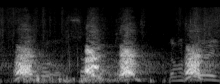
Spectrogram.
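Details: Armani, a 15-month-old Rhodesian Ridgeback confronting a wild boar, gives four loud, deep barks spaced roughly half a second apart, with a low background rumble between them.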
